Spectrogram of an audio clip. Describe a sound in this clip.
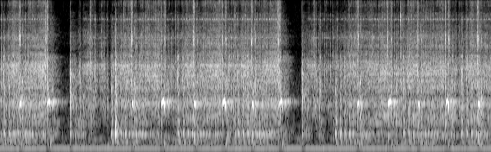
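A clock mechanism ticks and whirs with rapid metallic clicks.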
